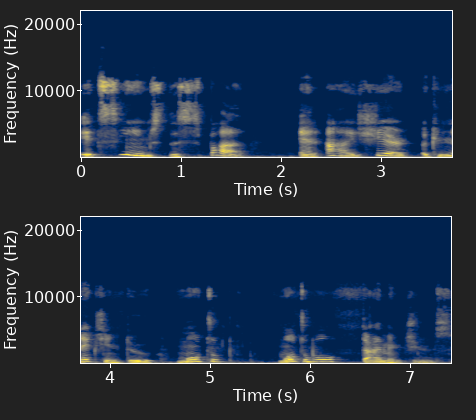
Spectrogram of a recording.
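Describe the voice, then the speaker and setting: A woman uses a put-on character voice with a fairly high pitch. She talks fairly slowly over clear background noise. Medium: read story.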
